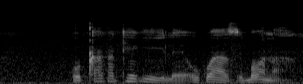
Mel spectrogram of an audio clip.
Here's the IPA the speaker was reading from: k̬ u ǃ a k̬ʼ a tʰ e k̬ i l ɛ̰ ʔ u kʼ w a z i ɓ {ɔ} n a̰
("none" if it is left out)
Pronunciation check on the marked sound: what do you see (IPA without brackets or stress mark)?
ɔː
